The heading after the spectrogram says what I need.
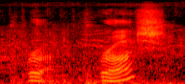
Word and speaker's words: Roche: Dude, how do you pronounce 2 planets approaching the Roche limit? I know what the word means, I just don't know how to pronounce it in English, and it's seriously, You got it? I said like 4 different pronunciations here. Rush? Okay.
